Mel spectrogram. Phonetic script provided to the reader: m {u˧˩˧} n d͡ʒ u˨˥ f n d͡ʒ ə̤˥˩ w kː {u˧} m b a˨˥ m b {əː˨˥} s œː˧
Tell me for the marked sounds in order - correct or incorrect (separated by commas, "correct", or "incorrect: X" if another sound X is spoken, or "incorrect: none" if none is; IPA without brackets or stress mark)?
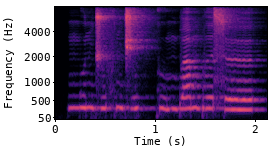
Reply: incorrect: u˨˥, incorrect: u˧˩˧, incorrect: əː˧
